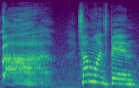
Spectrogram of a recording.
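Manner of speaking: loud growl, then high exclamation; growl, then announce it indignantly; theatrical bear outrage; upset Mama Bear. Acted. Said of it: "then Mama Bear goes".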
